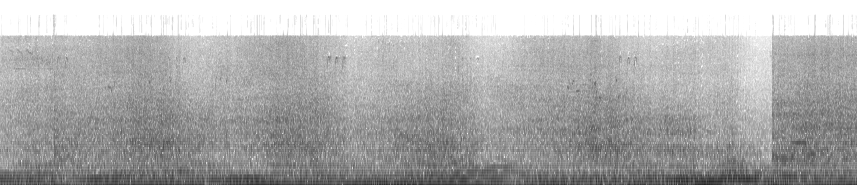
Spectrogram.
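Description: Classic car engines running as vehicles drive past one after another, the engine note rising and falling, with one engine revving up near the end.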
